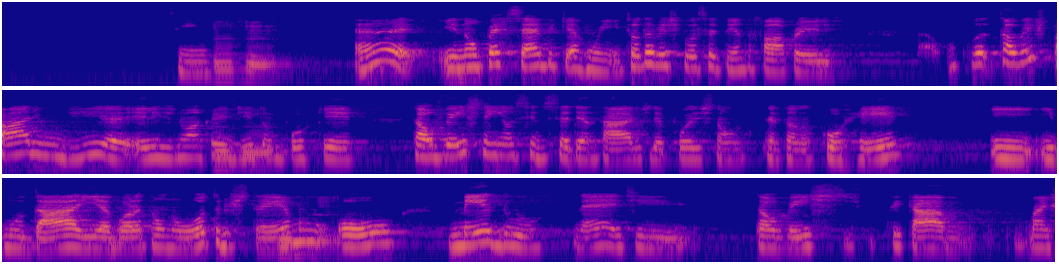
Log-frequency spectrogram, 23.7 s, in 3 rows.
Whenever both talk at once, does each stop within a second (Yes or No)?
Yes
